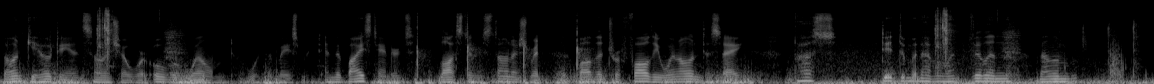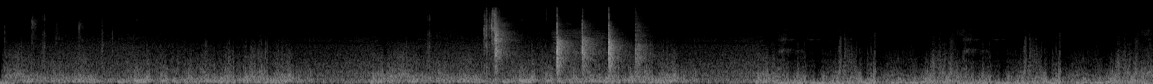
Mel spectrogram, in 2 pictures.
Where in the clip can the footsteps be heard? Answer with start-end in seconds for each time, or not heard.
not heard.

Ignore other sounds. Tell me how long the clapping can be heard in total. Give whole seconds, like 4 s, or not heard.
5 s.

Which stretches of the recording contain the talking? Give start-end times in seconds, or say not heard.
0.0-10.8.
